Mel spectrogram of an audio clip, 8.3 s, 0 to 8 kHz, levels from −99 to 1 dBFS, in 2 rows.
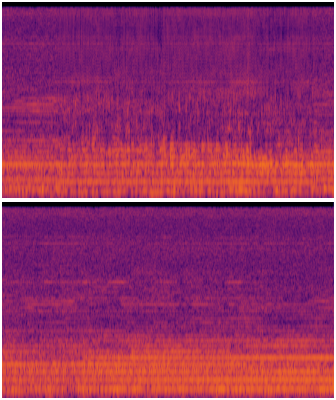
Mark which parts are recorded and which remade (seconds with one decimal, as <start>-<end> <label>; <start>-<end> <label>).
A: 0.0-0.7 recorded; 0.7-3.9 remade; 3.9-8.3 recorded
